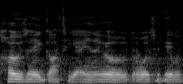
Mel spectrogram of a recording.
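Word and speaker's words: José Gautier: I always knew his name was pronounced Jose Gautier, and I always hear people pronounce Jose, and I'm like...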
